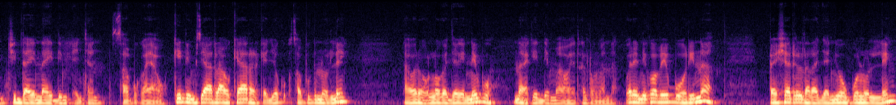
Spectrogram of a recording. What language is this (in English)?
Masai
